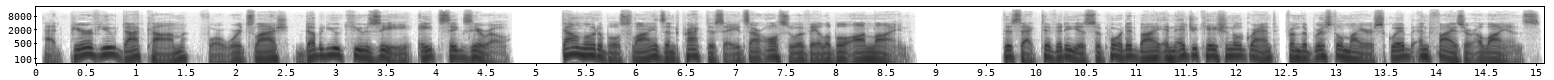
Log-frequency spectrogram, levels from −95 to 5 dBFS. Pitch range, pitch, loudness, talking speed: 90-130 Hz, 110 Hz, -23 LUFS, 115 wpm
